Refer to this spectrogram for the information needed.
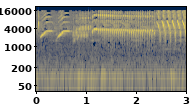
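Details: Singing canary: two rising whistled notes, then a long steady high trill lasting over a second, ending in quick repeated downward sweeps, with a steady low background hum.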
